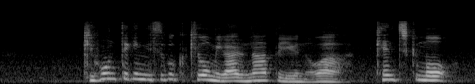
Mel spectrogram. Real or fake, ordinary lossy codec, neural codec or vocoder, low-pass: real; none; none; none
